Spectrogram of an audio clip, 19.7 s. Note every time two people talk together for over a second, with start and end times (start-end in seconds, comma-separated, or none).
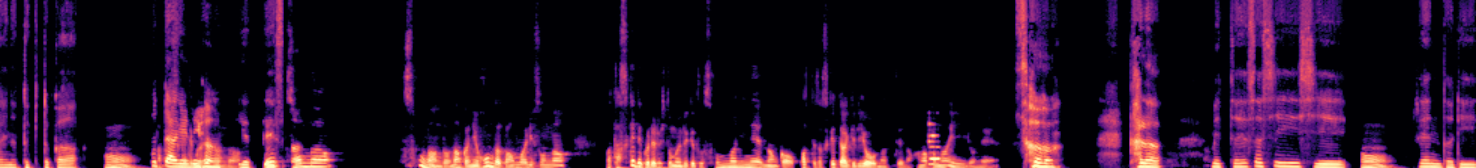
2.0-3.8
